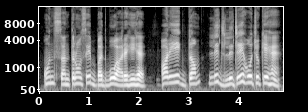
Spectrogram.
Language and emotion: Hindi, disgusted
